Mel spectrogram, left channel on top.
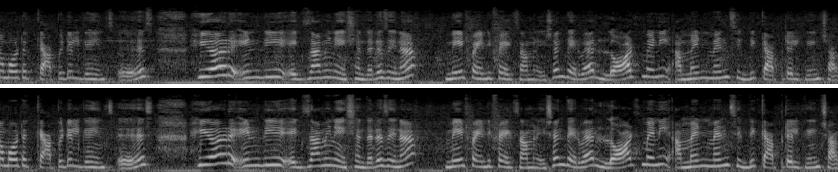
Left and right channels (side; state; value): both; normal; correlation 0.38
